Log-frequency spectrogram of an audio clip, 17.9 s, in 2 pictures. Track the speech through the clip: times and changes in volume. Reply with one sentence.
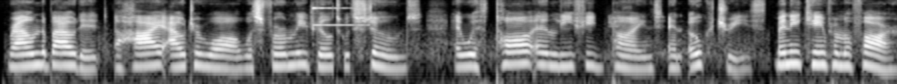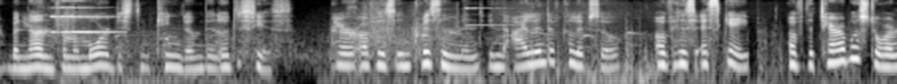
You can hear the speech from 0.0 to 17.8 s, at a steady volume.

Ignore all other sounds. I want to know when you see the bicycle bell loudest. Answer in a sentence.
The loudest moment of the bicycle bell is at 10 seconds.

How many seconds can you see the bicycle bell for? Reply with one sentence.
You can hear the bicycle bell for 2 seconds altogether.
